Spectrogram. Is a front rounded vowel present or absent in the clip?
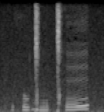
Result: absent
